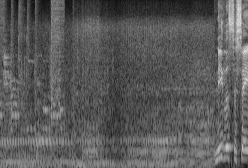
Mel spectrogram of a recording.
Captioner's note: upbeat music; ATV engine revs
